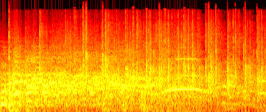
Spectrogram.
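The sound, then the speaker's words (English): Supporters of a candidate cheer and applaud at a debate-watching event, a loud, dense, sustained roar of clapping and crowd voices that eases slightly near the end. “That is the sound of Trump supporters cheering on their candidate last night during that debate.”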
